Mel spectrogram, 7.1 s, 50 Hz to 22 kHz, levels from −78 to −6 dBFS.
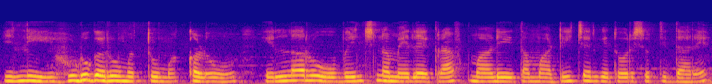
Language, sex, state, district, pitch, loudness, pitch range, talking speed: Kannada, female, Karnataka, Gulbarga, 200 Hz, -17 LUFS, 190-215 Hz, 110 wpm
